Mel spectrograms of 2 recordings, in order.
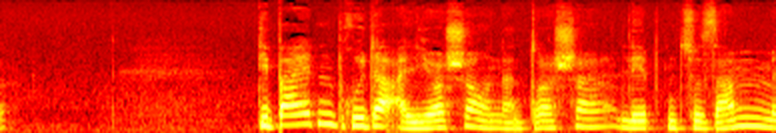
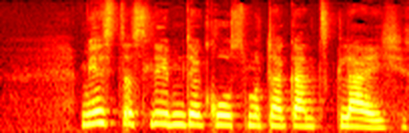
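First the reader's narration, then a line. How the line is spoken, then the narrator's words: Calling out. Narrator (German): rief Androscha ihm zu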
